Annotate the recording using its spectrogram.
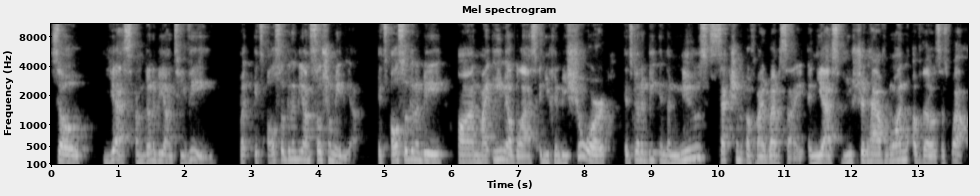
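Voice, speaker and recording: Animated in tone, a man with a fairly high pitch speaks at a moderate pace with ordinary pitch variation, with room echo audible. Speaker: pop artist teaching a business workshop. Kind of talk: online lecture presentation. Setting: online webinar.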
